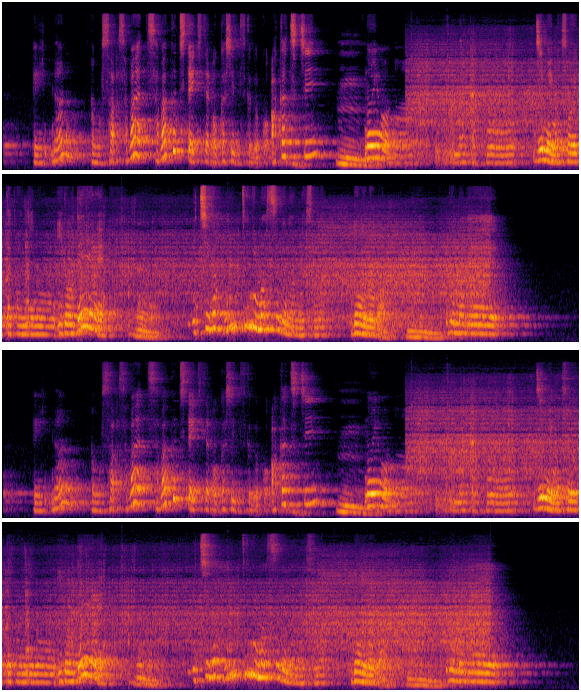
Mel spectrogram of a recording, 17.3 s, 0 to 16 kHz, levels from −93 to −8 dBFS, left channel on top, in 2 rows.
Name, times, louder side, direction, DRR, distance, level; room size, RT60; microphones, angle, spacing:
voice 1, 0.5-1.1 1.3-4.8 5.4-10.5 10.7-11.0 11.4-13.5 13.9-14.4 15.3-16.1, left 1 dB, 25° left, 6 dB, 0.9 m, -29 dB
voice 2, 5.0-5.6 10.5-11.0 14.3-15.3, left 2 dB, 55° left, 4 dB, 0.7 m, -35 dB
sound 1, 6.0-16.0, right 1 dB, 5° right, 0.7 m, -39 dB
22.5 x 9.3 x 3.6 m, 1.4 s
head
